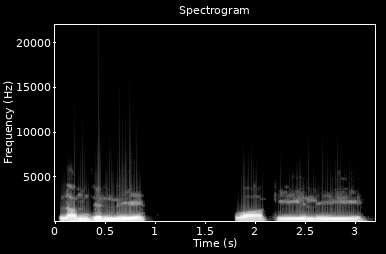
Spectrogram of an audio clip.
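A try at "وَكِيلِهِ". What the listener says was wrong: ওয়াকিলি। হা খাড়াজের হি। ওয়াকিলি লাম টান হয়ে যাচ্ছে, খেয়াল করে পড়বেন, ওয়াকিলিহি। ওয়াকি। ক পেঁয়াজের কিটা টান হবে, ইয়ার মধ্যে ইয়ার সঙ্গে ডান দিকে যে রেস্টে ক পেঁয়াজের কি টান হবে। লি টান হবে না।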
